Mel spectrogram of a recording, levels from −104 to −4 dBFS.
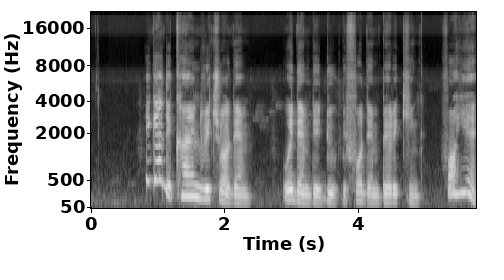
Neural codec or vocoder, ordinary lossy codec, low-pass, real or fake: none; none; none; real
